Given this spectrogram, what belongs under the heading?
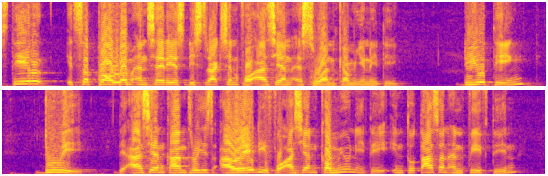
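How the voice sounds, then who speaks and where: Over noticeable background noise, a man speaks at a high pitch in an Indonesian accent. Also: ordinary pitch variation, moderate pace. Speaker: student asking a question. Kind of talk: audience Q&A at a lecture. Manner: halting, many fillers.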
